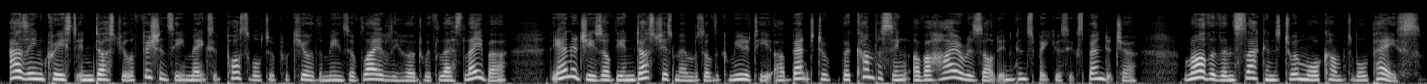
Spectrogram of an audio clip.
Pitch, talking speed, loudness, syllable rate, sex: 225 Hz, 190 wpm, -19 LUFS, 6.6 syllables/s, female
